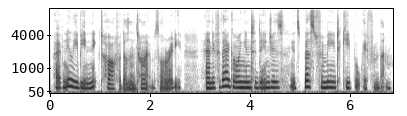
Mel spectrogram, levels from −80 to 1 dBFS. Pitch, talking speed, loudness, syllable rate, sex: 220 Hz, 210 wpm, -19 LUFS, 5.8 syllables/s, female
